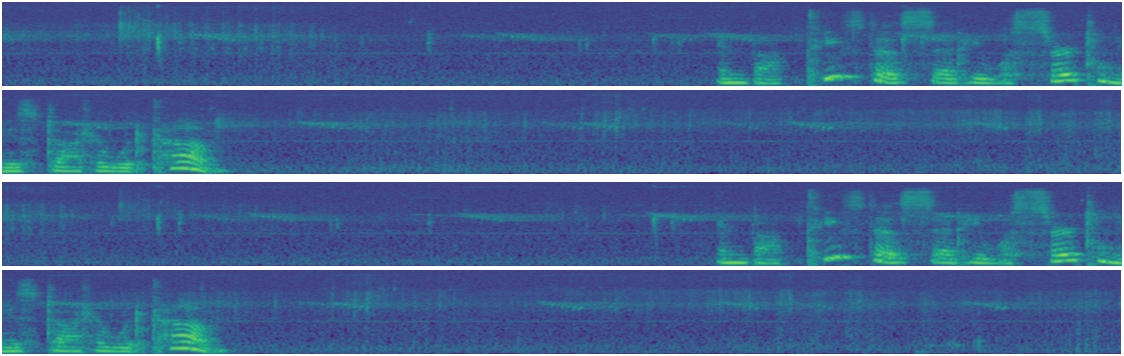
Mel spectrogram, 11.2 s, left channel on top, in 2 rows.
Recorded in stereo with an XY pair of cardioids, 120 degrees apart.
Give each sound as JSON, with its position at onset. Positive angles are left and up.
{"t": 3.6, "sound": "a woman speaking", "azimuth_deg": -20, "distance_m": 2.0}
